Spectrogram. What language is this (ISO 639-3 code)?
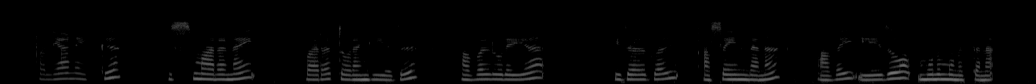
tam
